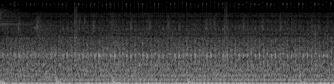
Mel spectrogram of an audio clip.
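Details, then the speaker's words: Jaguar X-Type 2.2 TDCi diesel that was failing to start, now running after the injectors were removed and power-probed to free the solenoids: steady low clatter with an even beat, no misfire or stumble; running fine now. "Sounds like it's running okay to me. So, thank God that is done."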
